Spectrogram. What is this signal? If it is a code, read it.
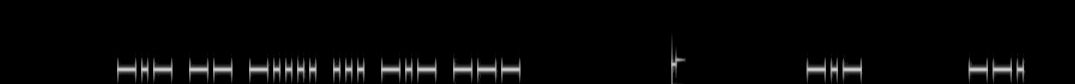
Morse code, heard as a keyed tone, about 20 wpm, spaced as for 15 wpm, 700 Hz. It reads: KM6SKO KG
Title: USA Call Signs - 6 Characters - 6x Character Spacing - 20wpm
